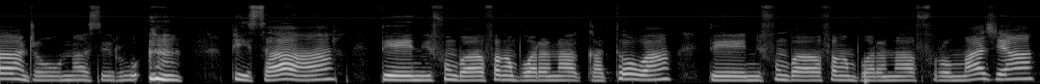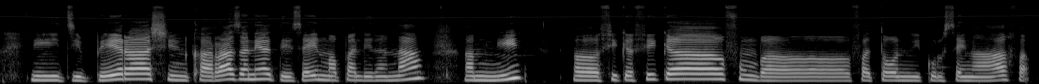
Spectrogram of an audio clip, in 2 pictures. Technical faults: switching supply whistle

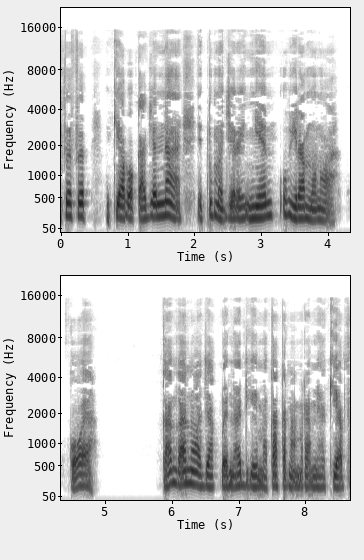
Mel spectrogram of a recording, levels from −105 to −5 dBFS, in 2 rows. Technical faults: HE-AAC compression

